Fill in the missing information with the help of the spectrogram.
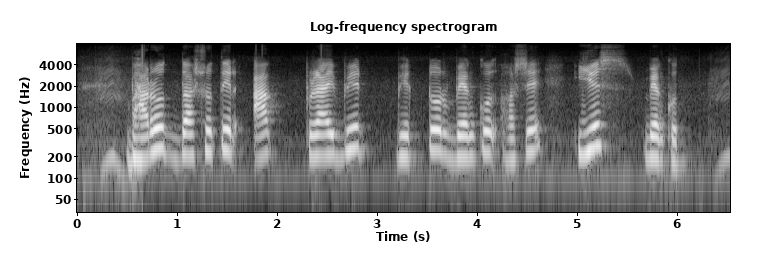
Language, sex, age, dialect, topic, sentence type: Bengali, male, 18-24, Rajbangshi, banking, statement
